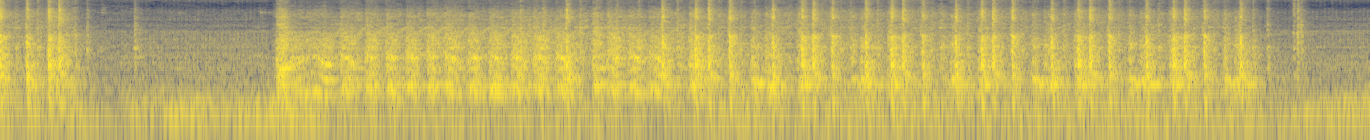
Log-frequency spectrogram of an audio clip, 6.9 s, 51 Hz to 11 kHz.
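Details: 7.3 diesel with intermittent rough idle and occasional stalling: catches after a crank and settles into an uneven, lumpy idle with irregular pulses; cause not confirmed.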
